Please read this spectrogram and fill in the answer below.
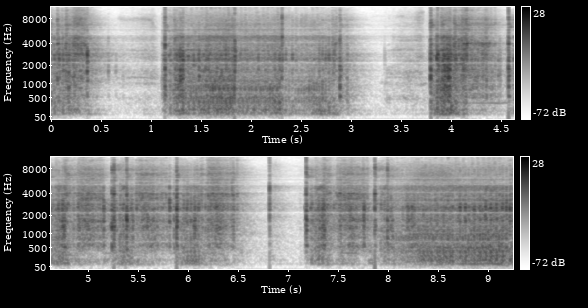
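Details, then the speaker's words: Two-stroke weed trimmer, primed, started on full choke, runs poorly despite carb adjustments: revs up then sags and nearly dies repeatedly in uneven bursts; surging. "yes my friend this is mine and it's not running good it runs and then you adjust it and it runs and you adjust it"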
